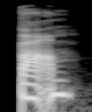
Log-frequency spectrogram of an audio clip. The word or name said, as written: barm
